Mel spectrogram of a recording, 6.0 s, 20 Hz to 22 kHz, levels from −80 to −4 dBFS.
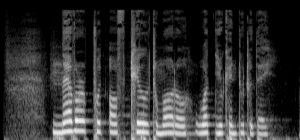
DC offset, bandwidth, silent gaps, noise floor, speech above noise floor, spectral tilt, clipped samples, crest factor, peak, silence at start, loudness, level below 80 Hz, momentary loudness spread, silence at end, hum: under 0.1%; 16.5 kHz; none; -41 dBFS; 25 dB; -6 dB/octave; under 0.1%; 16 dB; 0 dBFS; 0.5 s; -17 LUFS; -34 dBFS; 14 LU; 0.5 s; none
